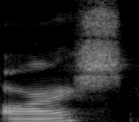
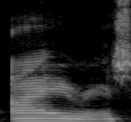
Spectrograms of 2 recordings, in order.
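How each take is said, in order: First: It collapses into one syllable like arsh. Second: The first syllable keeps its full vowel. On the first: "the R collapsing" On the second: "instead of"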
